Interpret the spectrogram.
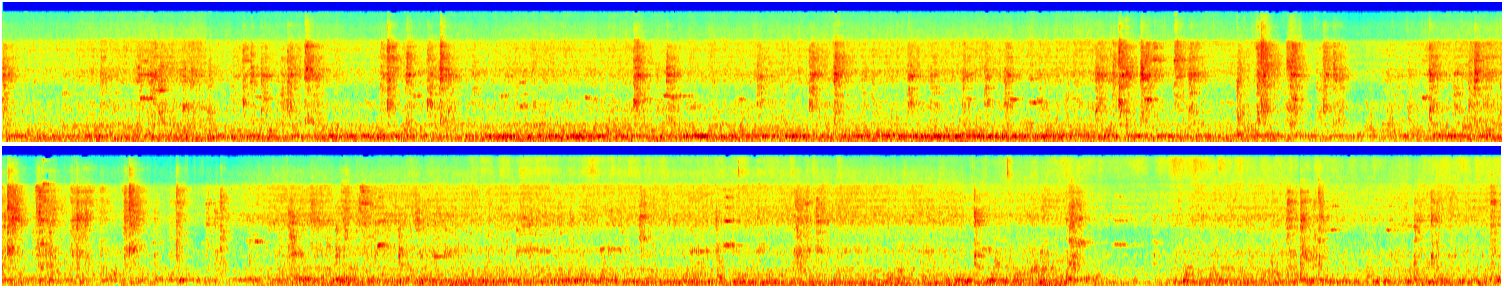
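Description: Mugunghwa-ho passenger train running at speed, heard from inside the carriage: a steady rumble and hum of the car on the rails, with quick clicks of the wheels on the track that come thickest in the middle.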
